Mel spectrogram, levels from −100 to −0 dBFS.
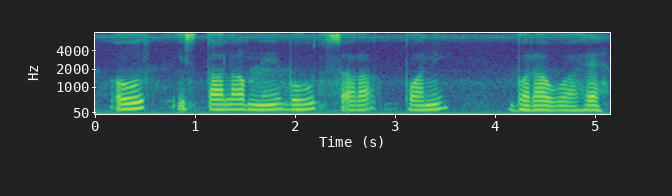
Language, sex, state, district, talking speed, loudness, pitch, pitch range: Hindi, female, Uttar Pradesh, Saharanpur, 115 wpm, -16 LUFS, 175 Hz, 165-185 Hz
